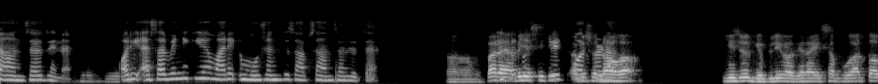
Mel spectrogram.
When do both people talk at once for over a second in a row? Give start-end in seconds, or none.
5.0-6.3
